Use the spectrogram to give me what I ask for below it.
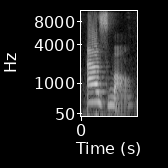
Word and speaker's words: asthma: after ma but it's not optimal the correct pronunciation is asthma okay so that's that correct pronunciation another word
